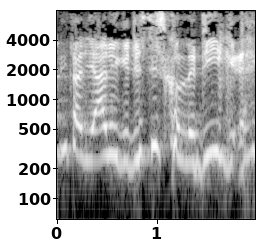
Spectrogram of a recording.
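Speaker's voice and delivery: high, sarcastic mock quote. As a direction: scoff at Italians managing dams. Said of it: "a dire". (tono canzonatorio)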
